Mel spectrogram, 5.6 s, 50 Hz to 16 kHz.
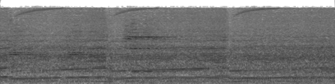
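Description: A Ferrari race car in Gran Turismo 7 at the Nurburgring 24 Hours roars steadily at high revs, its engine note climbing through gears with brief shift dips, loud and close with no talk.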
